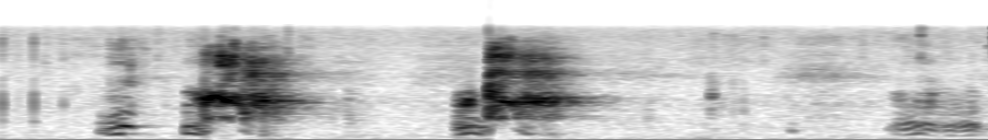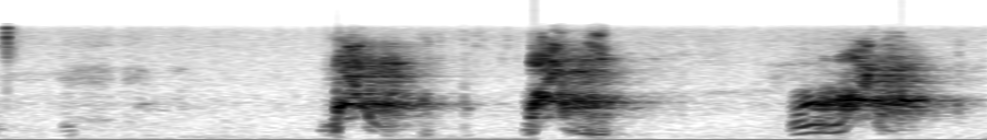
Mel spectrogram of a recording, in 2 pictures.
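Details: Freddy, a pet dog, barking at a butterfly in a yard: loud broadband barks in pairs and threes, some drawn out into a harsh howl-like tail, separated by short quiet gaps, with a few softer yips between.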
